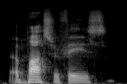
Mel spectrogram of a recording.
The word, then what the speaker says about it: apostrophes: I try not to use astrophysics, but... – Did I say that wrong? – No. – Astrophy? – Yes. – Apostrophes.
